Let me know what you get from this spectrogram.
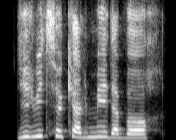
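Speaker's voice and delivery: loud, high shouting.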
